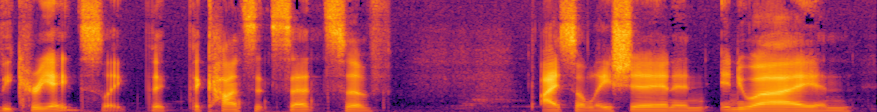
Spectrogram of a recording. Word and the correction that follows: ennui: Is it inui? Inui? How do you say that? Ennui. – Ennui. I wasn't even close.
